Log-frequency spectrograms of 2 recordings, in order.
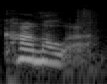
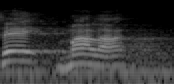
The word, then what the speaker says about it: Kamala: running mate seemed to really struggle with the pronunciation Harris Cala Harris sayala Harris and Cala Harris Cala Harris Cara Kamala Harris Kamala Harris camet Cala we call that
